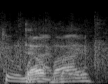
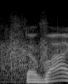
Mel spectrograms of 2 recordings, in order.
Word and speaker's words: Del Valle: Del Valle. Del Valle.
